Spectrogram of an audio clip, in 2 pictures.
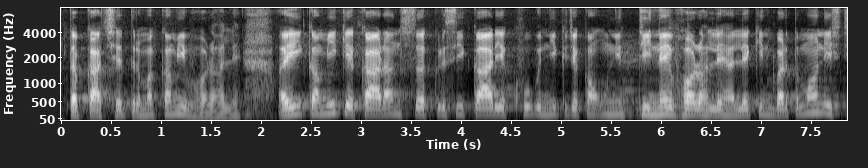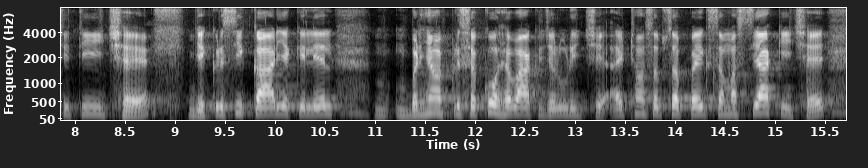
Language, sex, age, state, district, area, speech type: Maithili, male, 60+, Bihar, Saharsa, urban, spontaneous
